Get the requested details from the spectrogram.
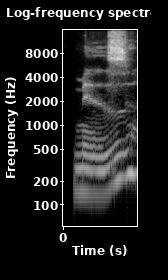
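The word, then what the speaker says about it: Ms.: voice to Z sound MS versus miss has the same first two sounds but the voiceless s sound and my clue there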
